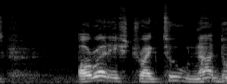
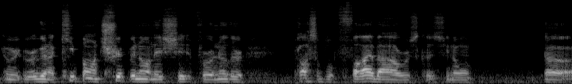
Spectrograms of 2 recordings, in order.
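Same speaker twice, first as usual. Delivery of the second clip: hushed retelling; 5 semitones lower, 6 dB quieter than usual. Retold or imitated. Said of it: "Korea goes".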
